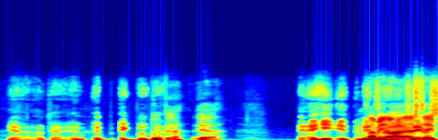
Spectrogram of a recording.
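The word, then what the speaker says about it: Egbuka: Igbuka. Yeah. Okay. Igbuka.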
